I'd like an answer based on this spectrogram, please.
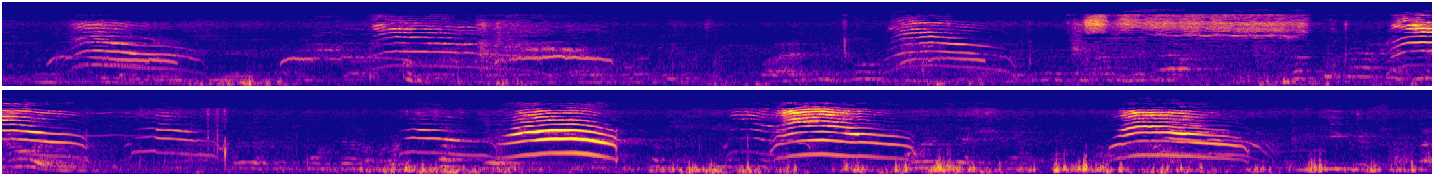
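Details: {'text': 'Feral kittens surrounding a person feeding street cats meow loudly and insistently, arched harmonic cries coming roughly once a second and growing louder toward the end, with rustling and handling noises between.'}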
